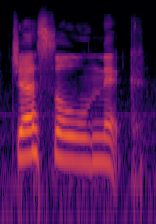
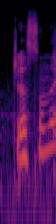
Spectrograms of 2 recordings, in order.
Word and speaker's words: Jeselnik: Okay, pronounce his name for real. I don't know. Astley. Jesus. Astley. Oh. Anthony Jeselnik. Jeselnik.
